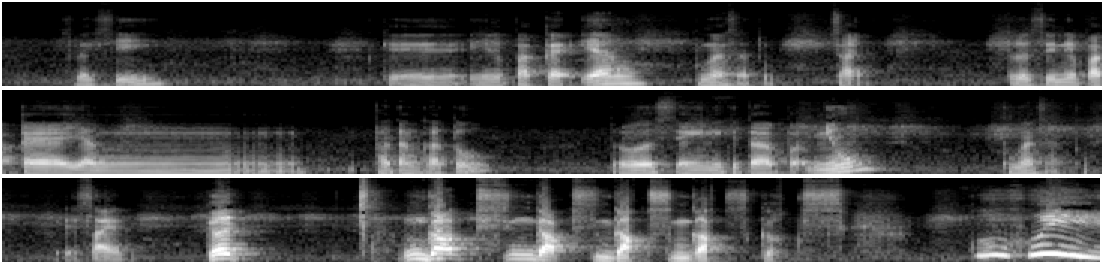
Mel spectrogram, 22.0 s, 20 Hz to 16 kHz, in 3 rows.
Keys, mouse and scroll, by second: 0.1 alt+shift+right click, 0.9 shift+middle click, 2.0-2.5 scroll down 3, 3.3 click, 3.7 click, 4.7 click, 5.0 scroll down 3, 5.1 Tab, 5.3 middle click, 5.9 shift+middle click, 6.2 scroll up 2, 6.8 right click, 6.8 scroll up 1, 7.7 click, 11.9 Tab, 11.9 click, 12.5 click, 13.5 click, 13.8-14.5 scroll down 5, 13.9 Tab, 14.5 shift+middle click, 15.1 KP_7, 15.5-15.9 scroll down 1, 16.5 KP_0, 16.9 scroll up 3, 17.1-17.7 scroll down 8, 18.5-18.8 scroll down 2, 19.4 scroll down 1, 19.9 right click, 19.9-20.2 scroll down 5, 20.4 right click, 20.7 scroll up 3, 21.0 ctrl+alt+q, 21.4 shift+middle click.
